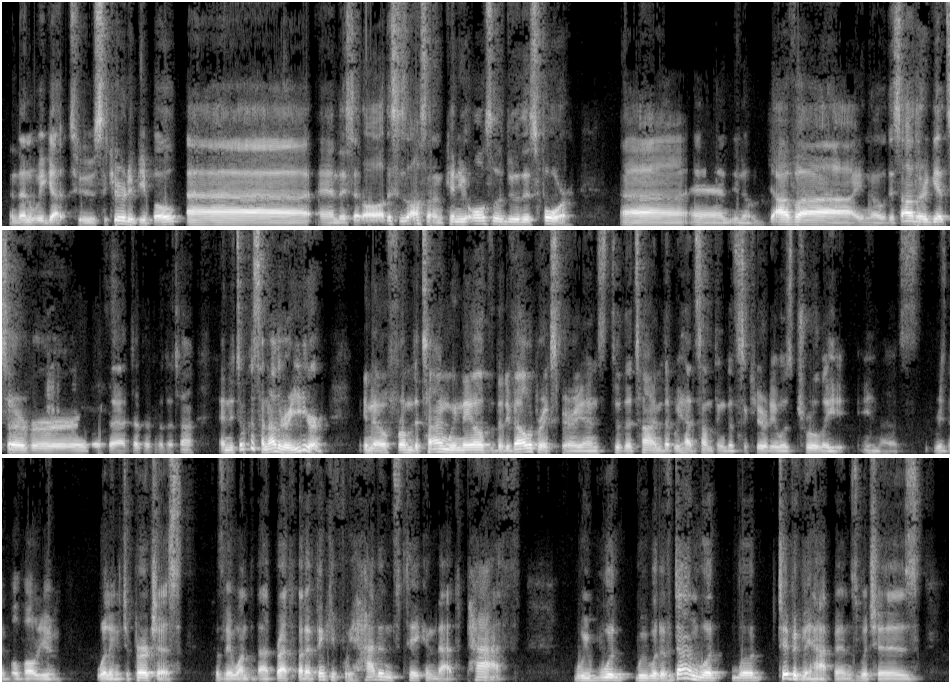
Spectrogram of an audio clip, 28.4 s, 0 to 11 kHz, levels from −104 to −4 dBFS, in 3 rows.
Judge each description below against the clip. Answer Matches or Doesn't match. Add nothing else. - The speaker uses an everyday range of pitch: Matches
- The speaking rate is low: Doesn't match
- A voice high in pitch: Doesn't match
